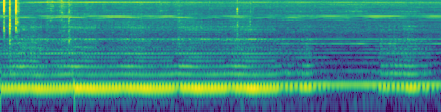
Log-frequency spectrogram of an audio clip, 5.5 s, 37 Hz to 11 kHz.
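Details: Brand-new LulzBot TAZ 6 3D printer, second unit out of the box, Z axis travelling down; steady low drone with faint pulsing beat from the Z lead screw: Z-axis lead screw noise.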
